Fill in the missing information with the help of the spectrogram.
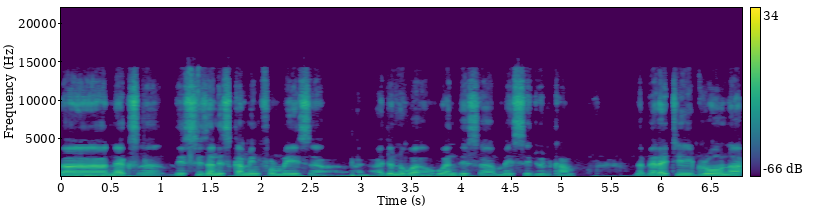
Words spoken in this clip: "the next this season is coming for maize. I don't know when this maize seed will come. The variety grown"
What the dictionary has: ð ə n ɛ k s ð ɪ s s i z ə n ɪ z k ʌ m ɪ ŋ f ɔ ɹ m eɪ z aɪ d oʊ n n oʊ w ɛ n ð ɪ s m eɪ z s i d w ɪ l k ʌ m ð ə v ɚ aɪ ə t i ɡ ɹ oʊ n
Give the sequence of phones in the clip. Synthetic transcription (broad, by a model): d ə n ɛ k s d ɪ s s i z ə n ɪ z k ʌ m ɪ ŋ f ɔ ɹ m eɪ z aɪ d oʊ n n oʊ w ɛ n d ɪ s m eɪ s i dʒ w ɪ l k ʌ m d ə b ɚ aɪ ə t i ɡ ɹ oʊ n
